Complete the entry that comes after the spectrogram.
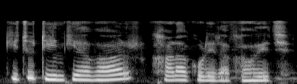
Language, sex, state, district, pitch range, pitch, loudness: Bengali, male, West Bengal, Cooch Behar, 190-245 Hz, 205 Hz, -14 LUFS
